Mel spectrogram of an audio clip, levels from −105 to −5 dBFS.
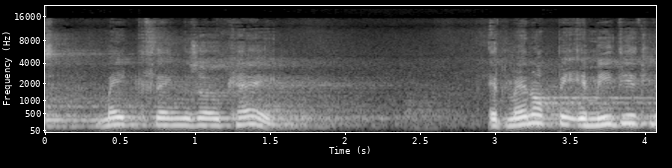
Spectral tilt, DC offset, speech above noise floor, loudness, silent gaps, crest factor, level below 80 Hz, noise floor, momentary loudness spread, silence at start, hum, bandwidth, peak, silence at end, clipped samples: -6.5 dB/octave; under 0.1%; 29 dB; -23 LUFS; none; 16 dB; -82 dBFS; -51 dBFS; 13 LU; 0 s; none; 15 kHz; -8 dBFS; 0 s; under 0.1%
